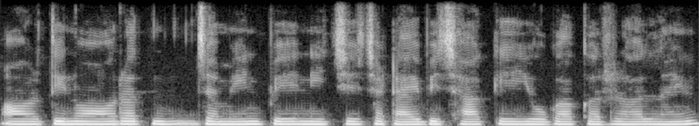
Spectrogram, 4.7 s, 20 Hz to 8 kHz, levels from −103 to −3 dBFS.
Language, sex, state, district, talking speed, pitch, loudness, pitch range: Bhojpuri, female, Uttar Pradesh, Deoria, 165 wpm, 165 Hz, -14 LUFS, 160-170 Hz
